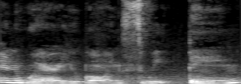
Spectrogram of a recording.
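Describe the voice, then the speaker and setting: Clear background noise sits under a woman's put-on character voice. Her pitch is medium. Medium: read story. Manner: smooth, sly, falsely polite.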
